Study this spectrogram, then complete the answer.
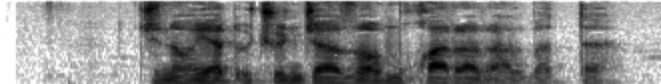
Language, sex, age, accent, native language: Uzbek, male, 19-29, Qashqadaryo, Uzbek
